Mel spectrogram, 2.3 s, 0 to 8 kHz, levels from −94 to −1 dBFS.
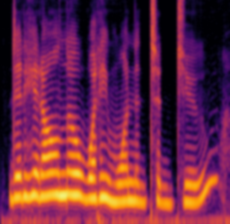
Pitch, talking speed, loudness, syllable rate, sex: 245 Hz, 260 wpm, -14 LUFS, 5.5 syllables/s, female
